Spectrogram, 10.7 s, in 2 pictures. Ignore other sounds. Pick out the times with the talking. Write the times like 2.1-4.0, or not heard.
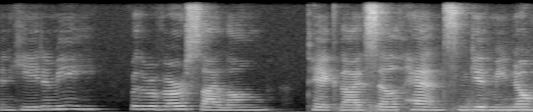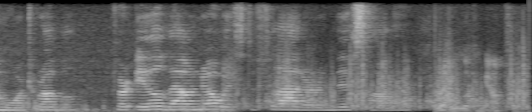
0.0-10.6.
